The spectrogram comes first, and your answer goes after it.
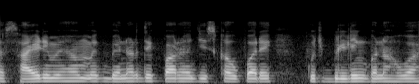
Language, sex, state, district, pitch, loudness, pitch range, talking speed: Hindi, male, Haryana, Jhajjar, 140 Hz, -17 LUFS, 135-145 Hz, 255 wpm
